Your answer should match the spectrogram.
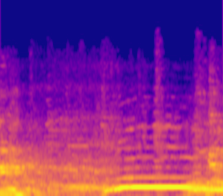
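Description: Children shouting and cheering in celebration on an ice hockey rink. About a second in, one long high shout rises and is held.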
